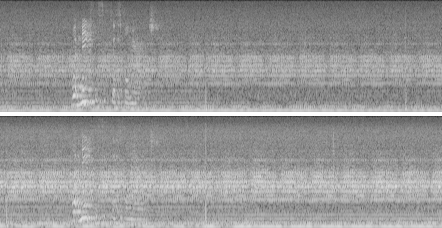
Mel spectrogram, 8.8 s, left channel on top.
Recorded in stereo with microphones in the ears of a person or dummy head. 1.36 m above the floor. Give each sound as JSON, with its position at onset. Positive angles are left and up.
{"t": 1.4, "sound": "a woman speaking", "side_deg": 5, "distance_m": 7.5}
